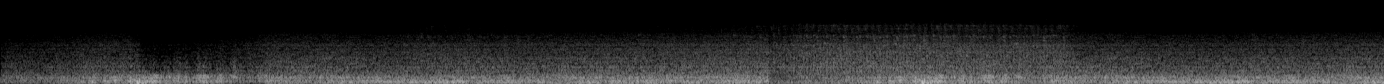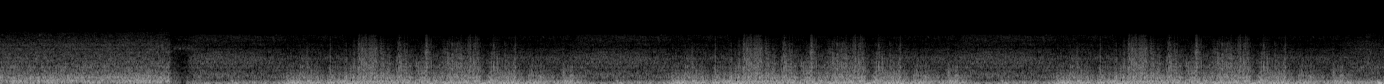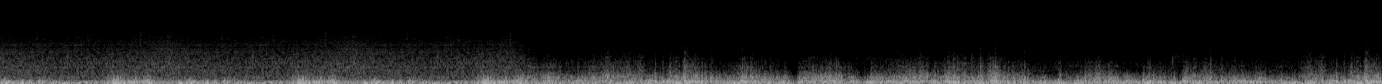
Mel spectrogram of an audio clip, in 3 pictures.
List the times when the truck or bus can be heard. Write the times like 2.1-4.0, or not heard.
4.0-10.8.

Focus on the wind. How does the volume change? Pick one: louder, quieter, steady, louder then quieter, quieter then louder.
steady.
